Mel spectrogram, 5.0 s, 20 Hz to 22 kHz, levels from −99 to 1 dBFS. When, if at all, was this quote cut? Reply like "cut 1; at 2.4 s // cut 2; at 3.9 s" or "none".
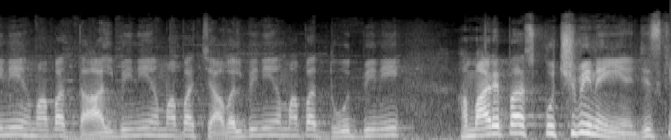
none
